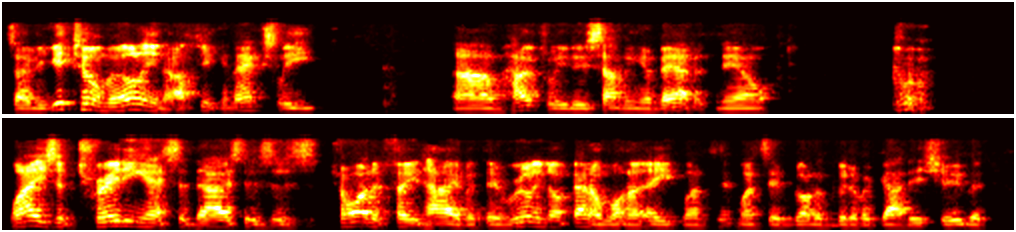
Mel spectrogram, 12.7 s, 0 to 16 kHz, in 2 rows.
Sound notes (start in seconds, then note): 5.6 clears throat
